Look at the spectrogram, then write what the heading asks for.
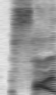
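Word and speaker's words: ث: সায়ের ক্ষেত্রে অনেক সময় আমরা ভুল করি, কেউ পড়ি আমরা চা, কেউ চা। এটা রাইট উচ্চারণ না, সঠিক উচ্চারণ হবে সা, একটু পাতলা হবে।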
